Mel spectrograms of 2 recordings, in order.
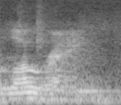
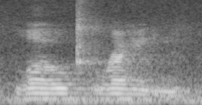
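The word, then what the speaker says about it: Llano: the night sky over low rain Accent on both syllables low rain loved the taste of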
